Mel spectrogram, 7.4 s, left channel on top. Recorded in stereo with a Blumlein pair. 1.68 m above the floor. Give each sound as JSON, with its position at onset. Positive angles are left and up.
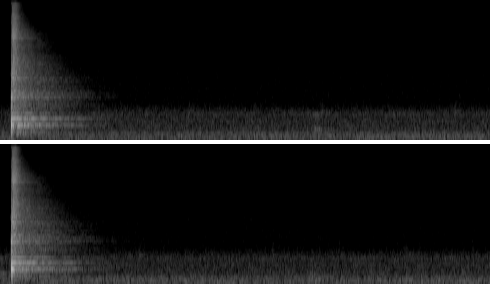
{"t": 0.2, "sound": "a snare drum", "azimuth_deg": -5, "distance_m": 0.5}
